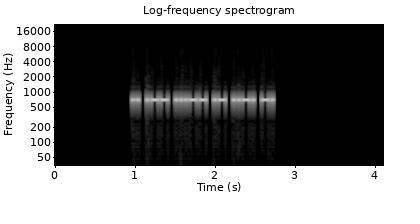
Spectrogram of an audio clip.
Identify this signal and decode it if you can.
Morse code, heard as a keyed tone, about 40 wpm, 700 Hz. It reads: IW3AFN
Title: DXCC-100 Call Signs - 6 Characters - 40wpm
